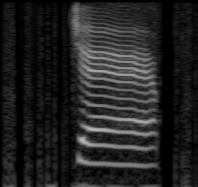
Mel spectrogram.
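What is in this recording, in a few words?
"zoek6", Cantonese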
